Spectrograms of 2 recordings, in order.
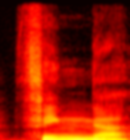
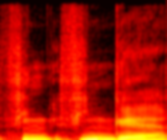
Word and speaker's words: Finger: Zum Beispiel auch im Wort Finger. Du sagst nicht Finger, sondern Finger. Und ein großes Problem, das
